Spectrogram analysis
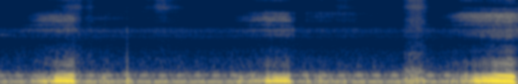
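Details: Deep, rumbling, grown-man-like snores from a sleeping puppy, three breaths in seven seconds, with a low steady background hum; snoring.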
